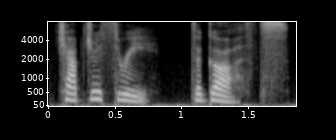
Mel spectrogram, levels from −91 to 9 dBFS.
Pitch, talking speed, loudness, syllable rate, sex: 210 Hz, 130 wpm, -19 LUFS, 3.4 syllables/s, female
